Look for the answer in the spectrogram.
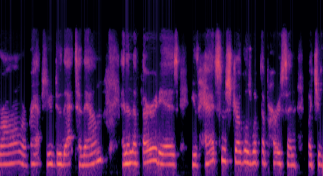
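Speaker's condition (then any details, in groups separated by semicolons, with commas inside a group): No condition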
